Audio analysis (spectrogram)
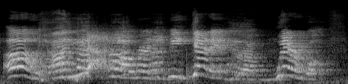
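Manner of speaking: loud, high, fed-up shout; shouting out of sheer annoyance; exasperated outburst. Acted. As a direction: cut them off in exasperation. Fed up with rival's hints.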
